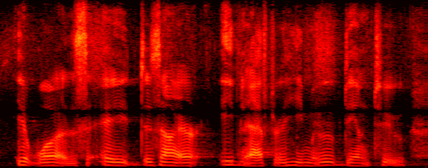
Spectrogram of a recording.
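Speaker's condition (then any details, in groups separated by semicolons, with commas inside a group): Spasmodic dysphonia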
